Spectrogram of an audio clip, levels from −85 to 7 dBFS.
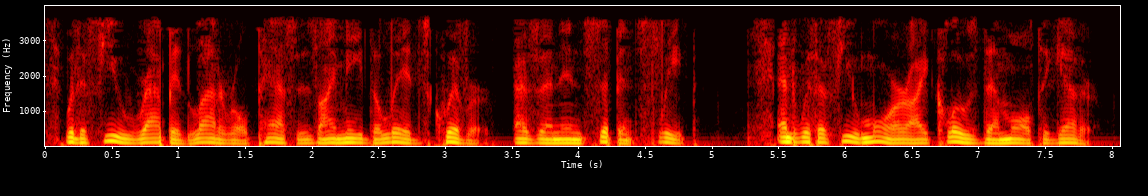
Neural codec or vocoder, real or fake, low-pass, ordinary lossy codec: none; real; 3.6 kHz; MP3, 24 kbps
